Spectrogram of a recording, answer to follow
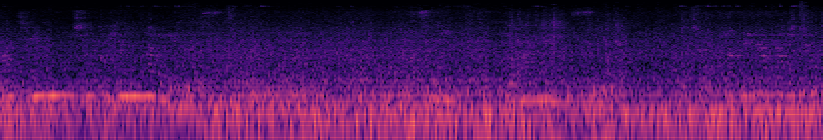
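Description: Inside a moving city bus: steady engine and road rumble, with a low engine tone holding steady near the end.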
